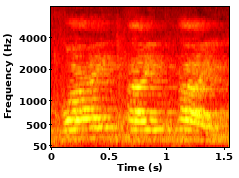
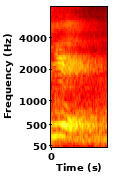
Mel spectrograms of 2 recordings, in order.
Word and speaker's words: Yii: Ye What is Ye As I pronounce it ye y II sabi niya nung ang present sa amin ng professor namin is y II sabi ng professor namin no no no it's ye ye daw Ye so Ye is a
